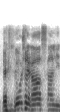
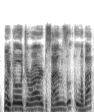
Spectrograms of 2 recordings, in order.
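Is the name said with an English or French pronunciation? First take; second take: French; English. First: The name is said with French pronunciation. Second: The name is said with English pronunciation. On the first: "any word that can sound French will immediately go to French for me" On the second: "to pronounce it in English, like if you'd read it in English"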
